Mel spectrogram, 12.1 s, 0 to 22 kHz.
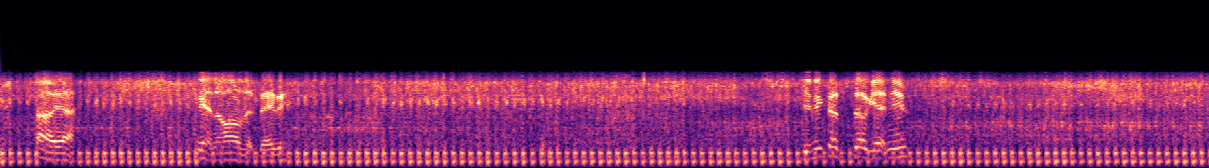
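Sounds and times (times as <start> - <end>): atv engine running: 0.0 - 12.0.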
